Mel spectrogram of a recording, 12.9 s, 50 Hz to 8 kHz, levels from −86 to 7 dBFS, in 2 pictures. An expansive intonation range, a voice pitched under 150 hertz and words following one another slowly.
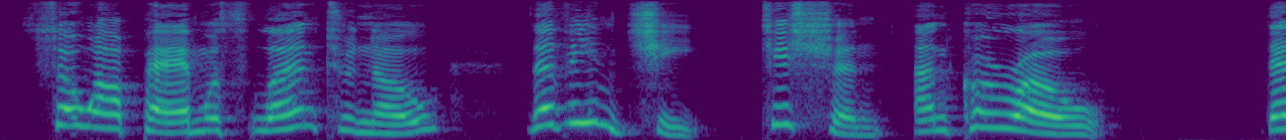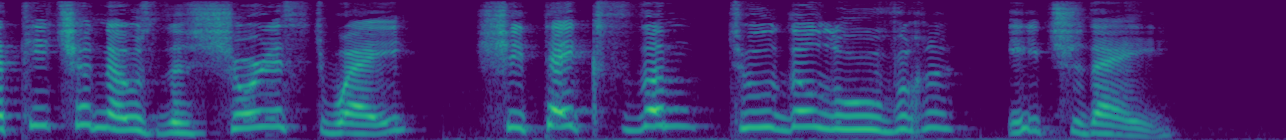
No: wide, 6.4 semitones; very high, 285 Hz; slow, 120 wpm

